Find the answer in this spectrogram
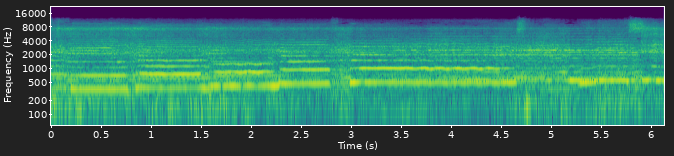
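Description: A slow hymn sung to musical accompaniment, the melody moving in long held notes, heard through a video call's compressed audio.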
